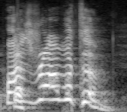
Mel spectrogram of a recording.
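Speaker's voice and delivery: high, loud, incredulous outburst; mock exasperation. Friend protests about the Italians, in mock exasperation. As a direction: yell it in comic disbelief.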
